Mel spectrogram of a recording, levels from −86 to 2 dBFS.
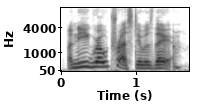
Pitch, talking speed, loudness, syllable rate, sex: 205 Hz, 175 wpm, -18 LUFS, 5.5 syllables/s, female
